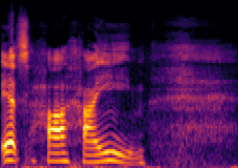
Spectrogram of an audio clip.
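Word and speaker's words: Etz HaChayim: H-A, capital C, then H-A-Y-I-M, and that is pronounced Etz HaHaim, as well as the word gematria and Sephirot, Sephirot.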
